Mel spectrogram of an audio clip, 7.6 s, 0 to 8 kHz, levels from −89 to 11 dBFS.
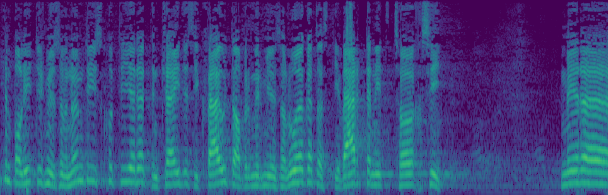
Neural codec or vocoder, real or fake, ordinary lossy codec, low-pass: none; real; none; none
